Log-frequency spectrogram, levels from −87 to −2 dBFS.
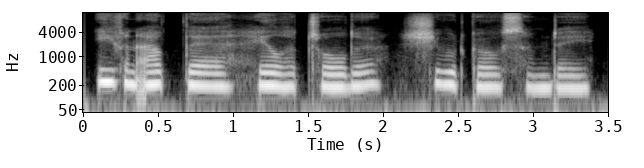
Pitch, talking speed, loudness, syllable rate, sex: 195 Hz, 205 wpm, -16 LUFS, 4.3 syllables/s, female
